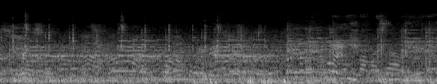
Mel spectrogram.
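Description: Several people talking and calling out, mixed with music playing in the background.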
